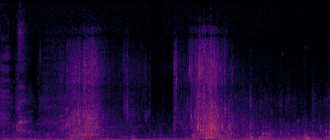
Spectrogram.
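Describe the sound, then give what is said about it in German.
Paddle strokes swish and splash through water in a slow rhythm as three detectives paddle a small boat to a landing spot between two rocks on an island, two broad surges of churned water, with a steady wash of lapping underneath and no voices. “Die drei Detektive paddelten ein Stück weiter, bis sie eine geeignete Stelle zwischen zwei Felsen fanden und verließen das Boot.”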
